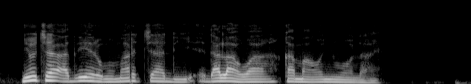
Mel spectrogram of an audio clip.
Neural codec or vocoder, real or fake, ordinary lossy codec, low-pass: codec, 16 kHz, 16 kbps, FunCodec, trained on LibriTTS, 50 frames a second; fake; none; 7.2 kHz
